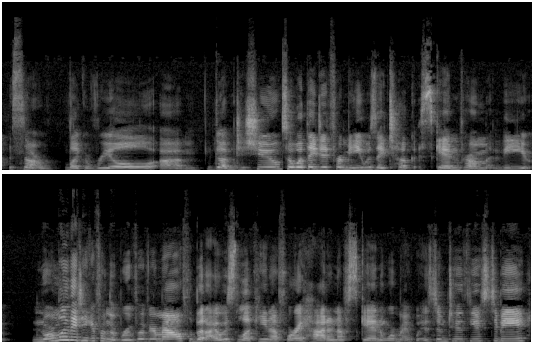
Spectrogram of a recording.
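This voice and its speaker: A woman's voice: a little high, fairly bright tone. A woman chatting casually to camera while doing her makeup. She sounds slightly nasal and stuffed up from a cold, and she rambles with lots of "like" and "you know.". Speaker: beauty vlogger.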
